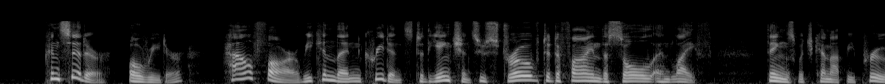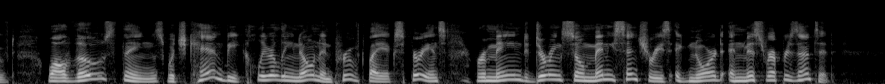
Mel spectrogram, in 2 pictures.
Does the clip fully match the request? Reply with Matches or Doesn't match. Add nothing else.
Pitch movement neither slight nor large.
Doesn't match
